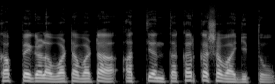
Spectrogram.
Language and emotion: Kannada, neutral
